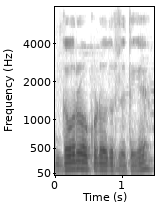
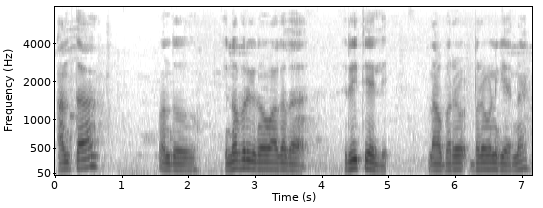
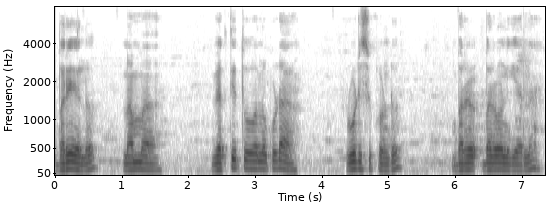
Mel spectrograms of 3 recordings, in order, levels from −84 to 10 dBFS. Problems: background sounds at intervals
